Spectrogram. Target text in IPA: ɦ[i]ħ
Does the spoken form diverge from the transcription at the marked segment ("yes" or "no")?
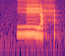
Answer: yes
